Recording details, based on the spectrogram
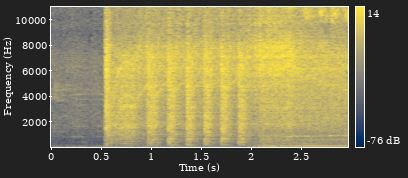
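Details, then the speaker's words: Suzuki Grand Vitara fuel-injected, converted to LPG with a high-pressure regulator and 3 kg cylinder, injector fuel pump line shut off: about six quick even cranking beats, fires at once and settles to a smooth steady idle; normal start on gas. "Dia langsung menyala guys ya, jadi dia langsung hidup ini mobilnya ya."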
